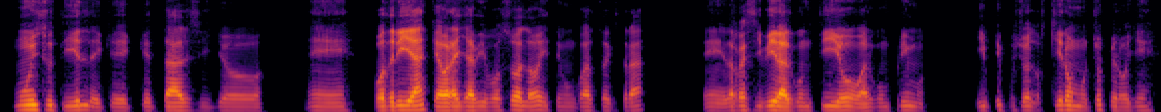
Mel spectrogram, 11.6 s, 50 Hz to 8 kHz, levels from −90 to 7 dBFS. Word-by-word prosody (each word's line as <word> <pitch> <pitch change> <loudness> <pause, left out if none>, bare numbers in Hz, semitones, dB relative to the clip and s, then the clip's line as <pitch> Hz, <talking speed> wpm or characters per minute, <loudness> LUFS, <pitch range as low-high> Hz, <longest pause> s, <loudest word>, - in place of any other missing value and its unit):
muy 125 +1 +4
sutil 120 -1 -4
de 100 -2 -9
que, 100 -1 -12
qué 105 -1 -13
tal 100 -1 +1
si 100 0 -27
yo, 100 -1 -12 0.4
eh, 105 -1 -11 0.2
podría, 115 +3 +6
que 125 - -8
ahora 100 0 +8
ya 105 -1 +2
vivo 105 0 -8
solo 115 +1 -2
y 110 - -10
tengo 105 0 -21
un 100 - -21
cuarto 100 +1 -8
extra, 105 +4 -10 0.6
eh, 100 -1 -12
de 105 - -3
recibir 110 0 +2
algún 105 0 +4
tío 110 0 -1
o 95 -2 -3
algún 100 +1 -9
primo, 110 -2 -12 0.5
y 110 - -14
y - - -12
pues 105 +3 -29
yo 110 - -6
los 105 - -22
quiero 120 0 -3
mucho, 110 +3 -10
pero 110 -4 -12
oye, 100 0 -15
105 Hz, 190 wpm, -24 LUFS, 100-110 Hz, 0.6 s, ahora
